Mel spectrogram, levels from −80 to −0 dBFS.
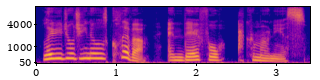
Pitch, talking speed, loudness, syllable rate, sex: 215 Hz, 120 wpm, -19 LUFS, 5.9 syllables/s, female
